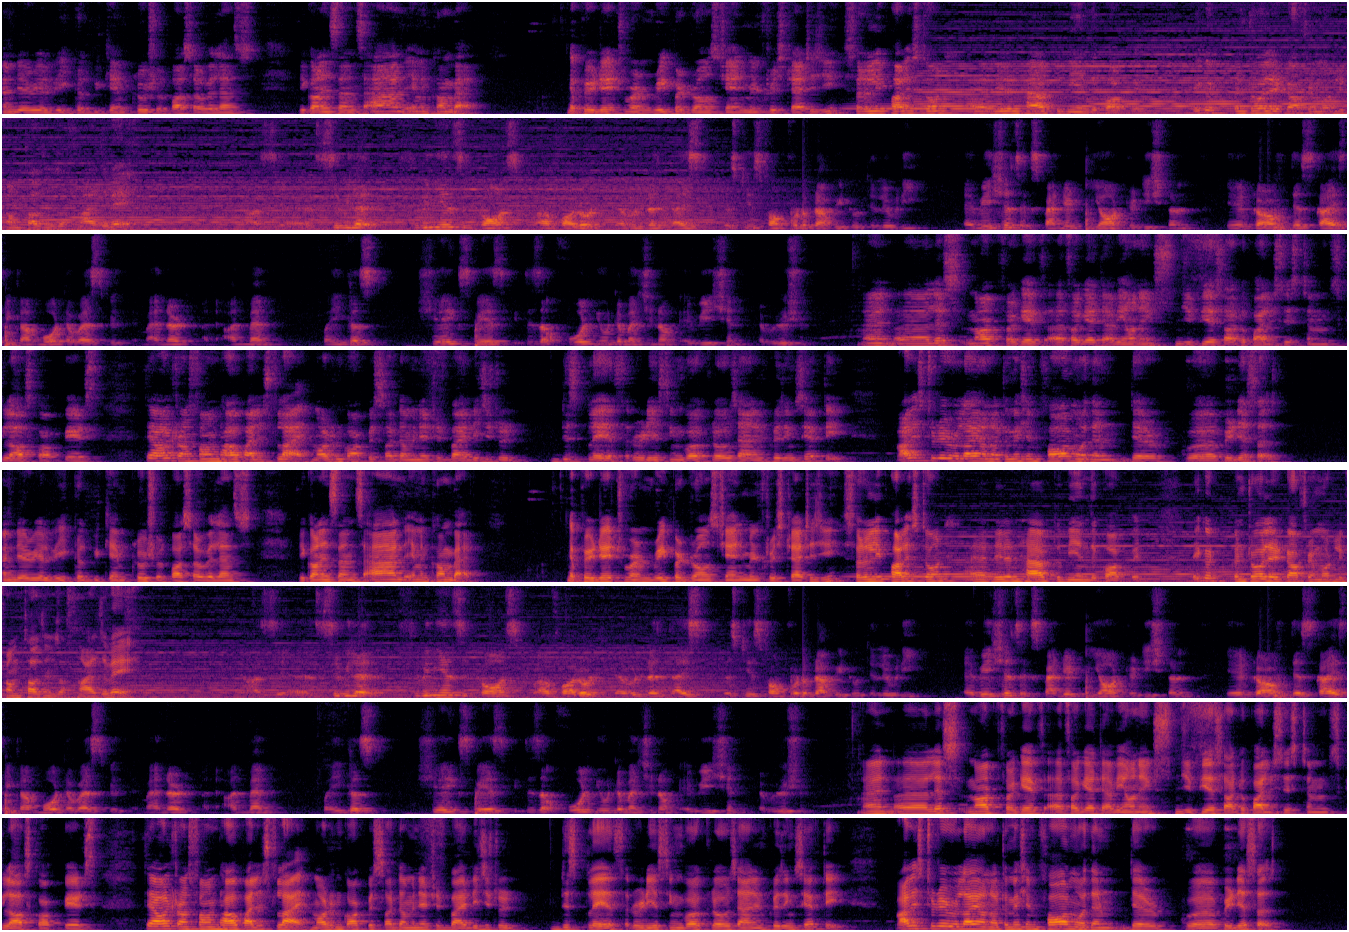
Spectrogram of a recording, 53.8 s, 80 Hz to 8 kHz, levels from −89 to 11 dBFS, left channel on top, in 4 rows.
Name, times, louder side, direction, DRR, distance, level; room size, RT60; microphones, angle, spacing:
voice 1, 0.0-2.5 3.0-4.7 5.7-14.8 35.5-41.3 41.8-45.5 45.8-48.7 49.3-53.1, right 4 dB, 65° right, 9 dB, 0.5 m, -27 dB
sound 1, 8.4-21.4, left 3 dB, 40° left, 0.4 m, -37 dB
voice 2, 15.8-22.6 23.1-25.3 25.7-28.1 28.3-28.7 29.1-29.6 30.1-30.6 31.1-34.3 34.6-34.9, right 1 dB, ahead, 1 dB, 0.7 m, -31 dB
5.4 x 2.3 x 4.1 m, 0.39 s
head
